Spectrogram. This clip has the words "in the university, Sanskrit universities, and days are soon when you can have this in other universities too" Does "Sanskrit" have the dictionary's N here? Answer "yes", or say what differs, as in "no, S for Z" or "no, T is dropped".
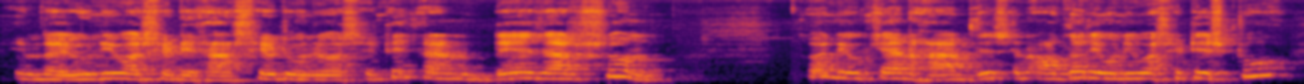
no, N is dropped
